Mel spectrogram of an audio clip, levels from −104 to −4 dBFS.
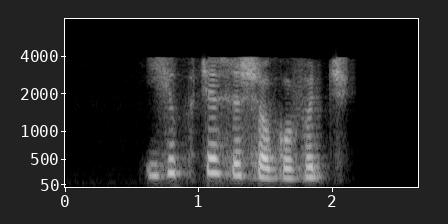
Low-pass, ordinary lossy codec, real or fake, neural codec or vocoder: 7.2 kHz; AAC, 16 kbps; fake; codec, 16 kHz, 0.8 kbps, ZipCodec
